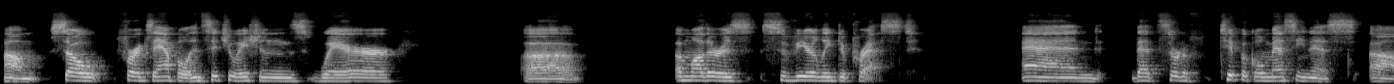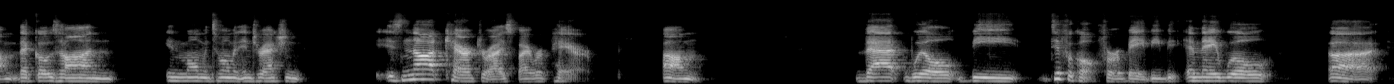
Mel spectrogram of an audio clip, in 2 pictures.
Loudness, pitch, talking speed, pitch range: -19 LUFS, 170 Hz, 95 wpm, 155-190 Hz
